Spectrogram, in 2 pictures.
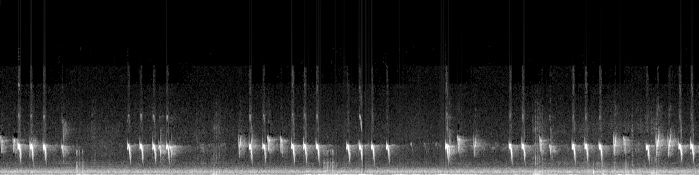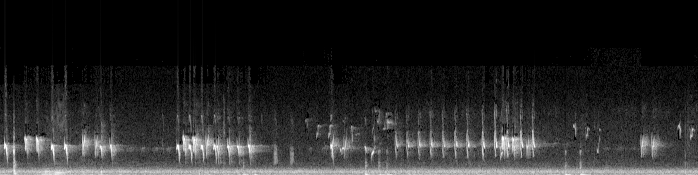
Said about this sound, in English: Wild bird in song.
